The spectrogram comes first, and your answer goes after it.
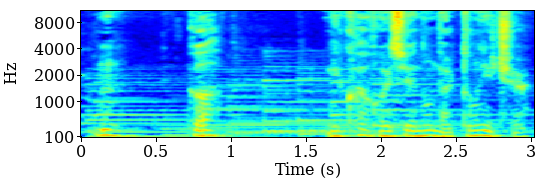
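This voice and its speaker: A man playing a subdued, self-doubting young man in an audio drama, speaking quietly, hesitantly and with restraint. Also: medium pitch, steady tone, moderate pace, close to an everyday voice. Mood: vulnerable, gentle. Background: background music.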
